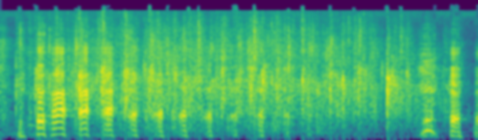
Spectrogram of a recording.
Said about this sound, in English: Can you clap for Jesus for that work?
